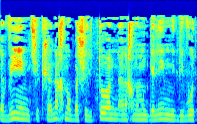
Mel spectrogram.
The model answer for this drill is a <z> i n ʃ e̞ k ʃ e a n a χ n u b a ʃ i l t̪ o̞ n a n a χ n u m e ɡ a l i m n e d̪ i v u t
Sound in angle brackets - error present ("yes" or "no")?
yes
